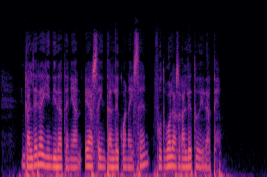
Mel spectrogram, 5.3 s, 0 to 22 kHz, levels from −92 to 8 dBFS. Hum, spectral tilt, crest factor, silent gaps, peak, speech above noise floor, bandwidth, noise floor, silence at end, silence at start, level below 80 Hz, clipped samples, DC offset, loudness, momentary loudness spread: none; -5.5 dB/octave; 18 dB; none; -12 dBFS; 46 dB; 11.5 kHz; -74 dBFS; 0.8 s; 0.4 s; -42 dBFS; under 0.1%; under 0.1%; -29 LUFS; 9 LU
